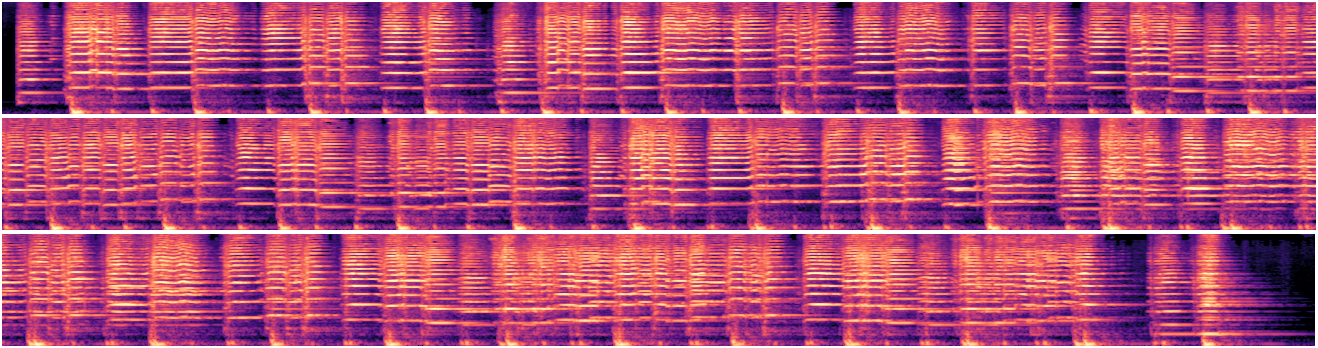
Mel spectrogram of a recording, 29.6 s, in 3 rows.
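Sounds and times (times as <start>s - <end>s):
bourree dance tune: 0.1s - 29.5s.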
